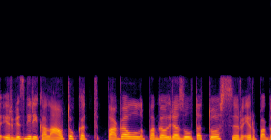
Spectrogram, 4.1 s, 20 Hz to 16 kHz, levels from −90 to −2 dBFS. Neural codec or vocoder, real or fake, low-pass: codec, 16 kHz, 1 kbps, X-Codec, HuBERT features, trained on LibriSpeech; fake; 7.2 kHz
